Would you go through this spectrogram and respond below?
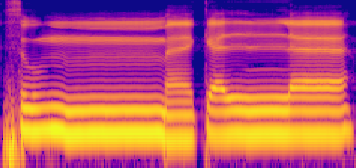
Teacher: Dengung dekat huruf mim yang bersabdu dengan kadar dua rakaat. Mim baris atas dibaca pendek. Sebab apa? Sebab tak ada huruf mad selepasnya. · Dengung dekat huruf mim yang bersabdu dengan kadar 2 harakat.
